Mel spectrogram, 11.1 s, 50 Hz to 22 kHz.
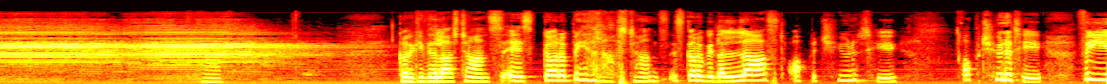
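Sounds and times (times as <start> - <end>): electronic buzzing drone: 0.0 - 3.8.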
